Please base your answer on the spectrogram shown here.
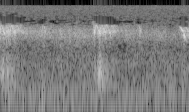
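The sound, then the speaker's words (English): In a jungle, a person whistles an imitation of a bird call as a signal: a few short, high chirps spaced through the moment over a faint hiss of background noise, with no talking. “The bird call?”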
